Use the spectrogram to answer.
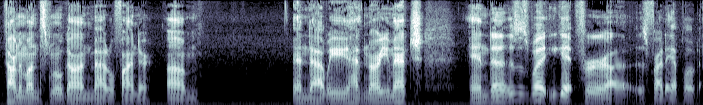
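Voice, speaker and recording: A man's voice: on the low side, bright, forceful tone, no room sound. A young man with a stuffy, sick voice, casually commenting on his own online game match with lots of ums and uhs. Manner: rambling, filler-heavy, laid-back. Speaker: gaming video host.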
